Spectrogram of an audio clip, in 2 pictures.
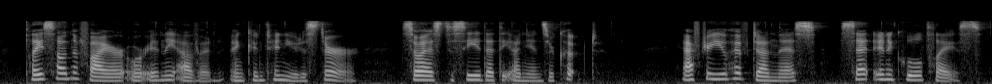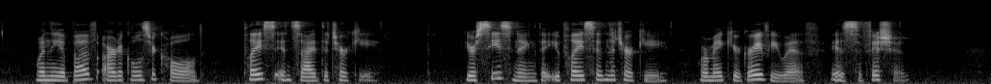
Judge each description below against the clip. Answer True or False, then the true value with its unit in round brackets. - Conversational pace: True (170 wpm)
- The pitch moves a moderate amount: True (3.4 semitones)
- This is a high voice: True (195 Hz)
